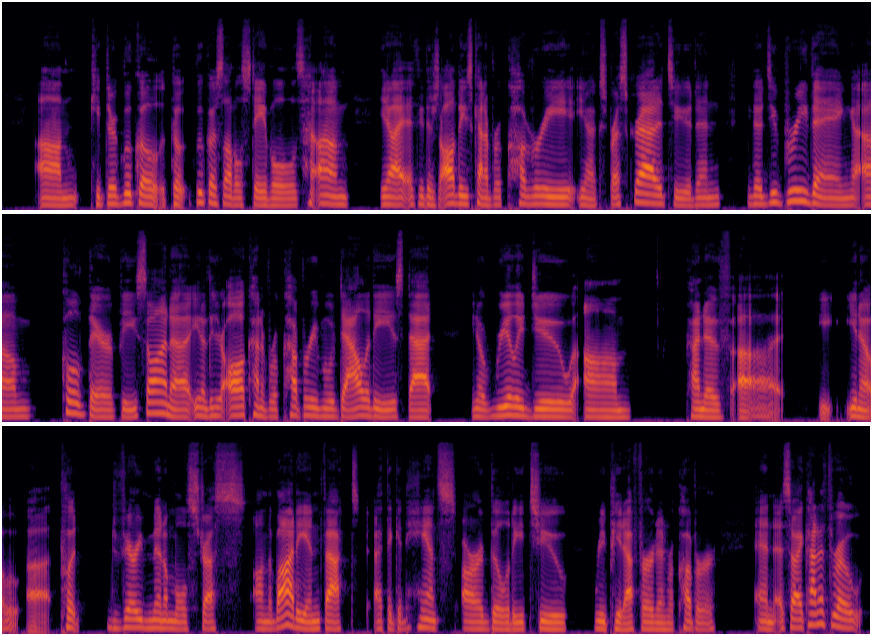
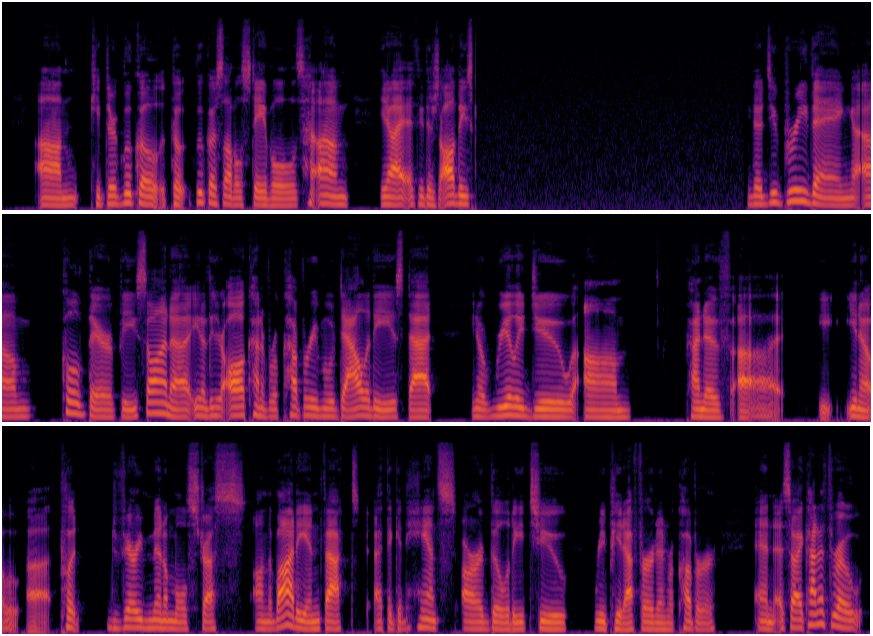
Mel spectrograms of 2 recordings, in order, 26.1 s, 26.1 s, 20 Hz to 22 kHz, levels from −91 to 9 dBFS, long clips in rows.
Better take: first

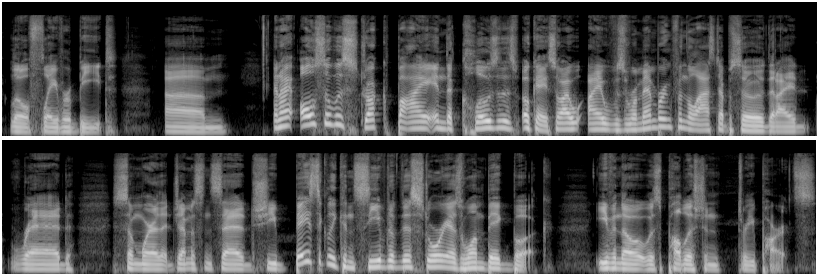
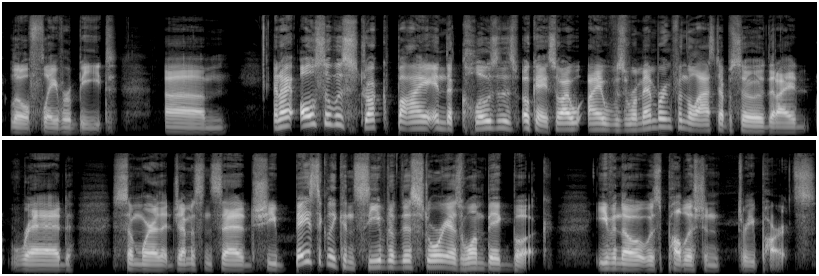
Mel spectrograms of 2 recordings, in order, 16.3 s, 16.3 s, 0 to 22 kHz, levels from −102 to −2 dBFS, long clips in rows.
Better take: first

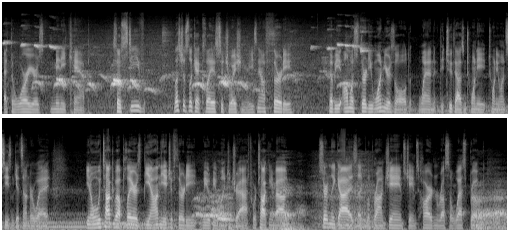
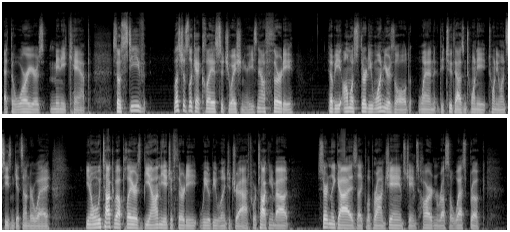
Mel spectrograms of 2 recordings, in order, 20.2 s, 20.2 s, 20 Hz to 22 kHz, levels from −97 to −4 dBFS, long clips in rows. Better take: second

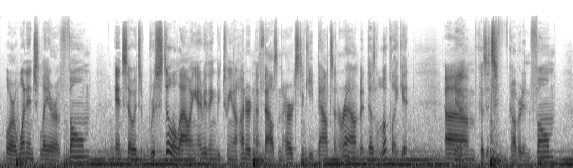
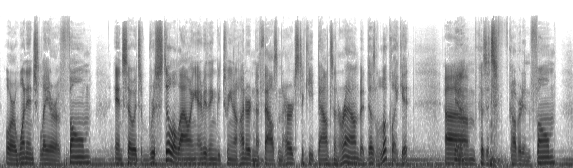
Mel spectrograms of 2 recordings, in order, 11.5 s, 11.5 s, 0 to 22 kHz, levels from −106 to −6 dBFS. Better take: second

